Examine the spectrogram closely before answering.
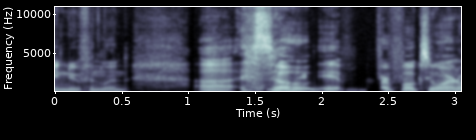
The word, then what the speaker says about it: Newfoundland: you see how like I'm quick to pronounce the land part after having visited you and learned I'm not allowed to say Newfoundland.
